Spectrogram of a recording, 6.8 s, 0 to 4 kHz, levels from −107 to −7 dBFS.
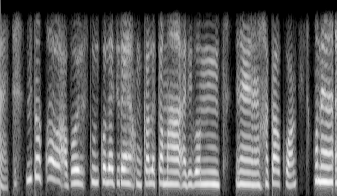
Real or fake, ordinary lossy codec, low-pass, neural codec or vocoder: fake; none; 3.6 kHz; codec, 16 kHz, 0.8 kbps, ZipCodec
